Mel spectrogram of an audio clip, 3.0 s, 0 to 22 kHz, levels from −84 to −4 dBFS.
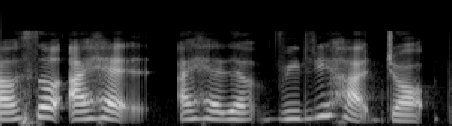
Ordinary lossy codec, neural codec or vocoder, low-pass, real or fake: none; none; none; real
